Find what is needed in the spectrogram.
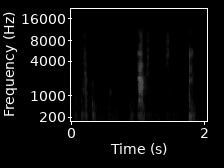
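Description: Faint stylus strokes and taps on a tablet screen as handwriting is written: a few short scratches, the clearest about a second in.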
